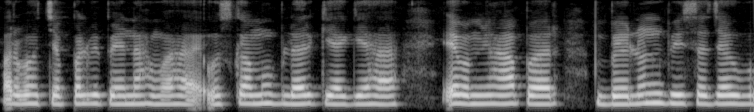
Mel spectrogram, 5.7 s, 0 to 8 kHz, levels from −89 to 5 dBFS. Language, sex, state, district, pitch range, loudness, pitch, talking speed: Hindi, female, Jharkhand, Palamu, 225-235 Hz, -17 LUFS, 230 Hz, 220 wpm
